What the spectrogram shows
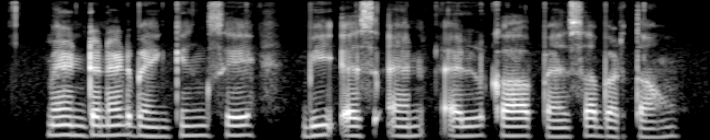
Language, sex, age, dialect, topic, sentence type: Hindi, male, 18-24, Marwari Dhudhari, banking, statement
